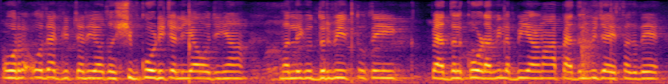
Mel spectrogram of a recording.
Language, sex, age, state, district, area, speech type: Dogri, female, 30-45, Jammu and Kashmir, Reasi, urban, spontaneous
